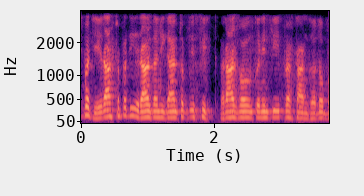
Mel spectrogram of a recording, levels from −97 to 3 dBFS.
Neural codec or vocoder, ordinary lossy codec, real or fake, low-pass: codec, 44.1 kHz, 7.8 kbps, Pupu-Codec; AAC, 24 kbps; fake; 3.6 kHz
